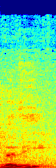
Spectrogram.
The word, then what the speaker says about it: LIVe: The E is silent. No, it's Livy.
